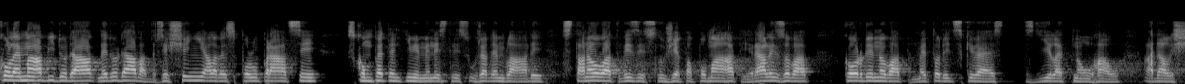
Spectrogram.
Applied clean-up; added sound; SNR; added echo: neural mask model Resemble Enhance denoiser.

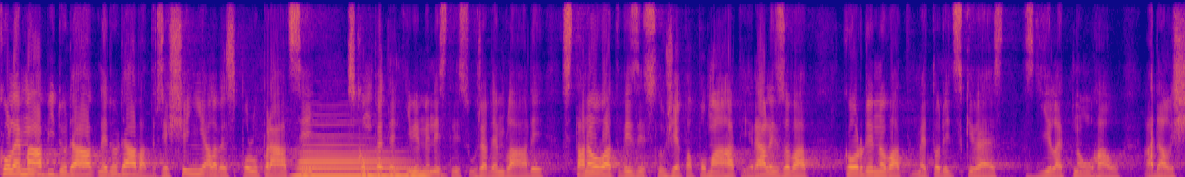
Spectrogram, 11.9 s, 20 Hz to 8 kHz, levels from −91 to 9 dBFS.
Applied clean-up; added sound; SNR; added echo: none; Wind instrument, woodwind instrument; -1 dB; none.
